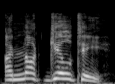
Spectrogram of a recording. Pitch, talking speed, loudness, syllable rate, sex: 215 Hz, 155 wpm, -16 LUFS, 4.0 syllables/s, male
